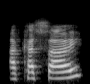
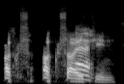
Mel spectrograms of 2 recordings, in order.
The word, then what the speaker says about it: Aksai: that's occupied by China, the is it called Akasai? I can never pronounce it properly. Aksai.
